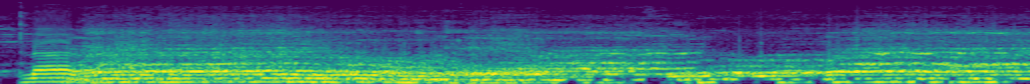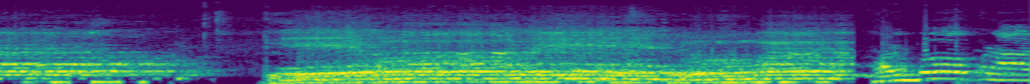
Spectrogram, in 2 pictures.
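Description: Several men's voices chanting a devotional prayer together in long, drawn-out phrases, with a short break for breath about six seconds in.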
